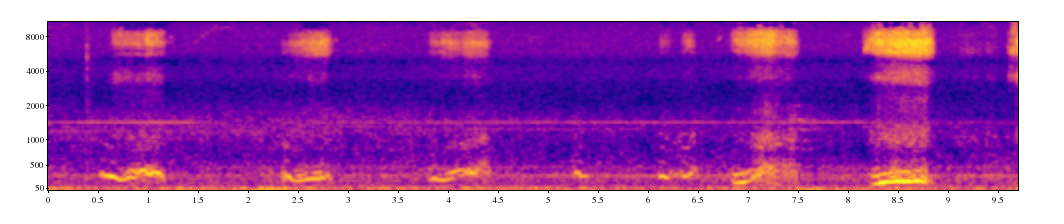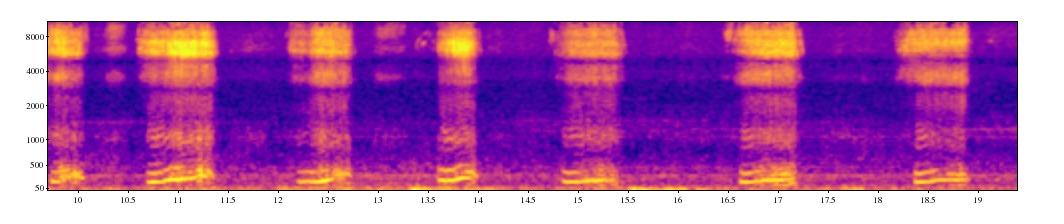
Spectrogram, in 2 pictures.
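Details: Sleeping Persian cat snoring, a rough low snore repeated about every one to two seconds, growing louder and more regular partway through, each with a breathy hiss; a faint steady hum underneath.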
